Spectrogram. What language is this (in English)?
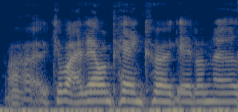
Danish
